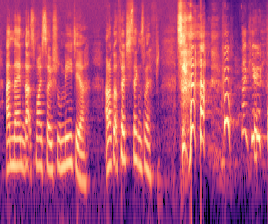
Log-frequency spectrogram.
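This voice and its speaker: A woman's delivery keeps a moderate pace. Behind her, noticeable background noise is present. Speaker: professor. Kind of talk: Q&A answer; lecture.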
